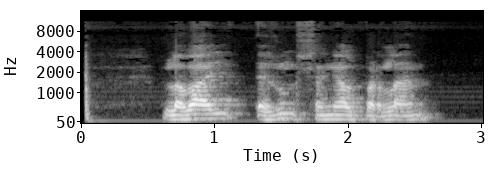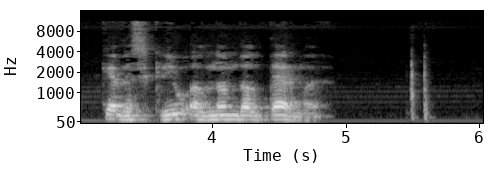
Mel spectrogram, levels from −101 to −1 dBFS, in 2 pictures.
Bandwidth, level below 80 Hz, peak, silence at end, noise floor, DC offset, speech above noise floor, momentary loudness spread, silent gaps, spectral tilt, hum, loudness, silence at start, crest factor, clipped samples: 11.5 kHz; -50 dBFS; 0 dBFS; 1.25 s; -67 dBFS; under 0.1%; 50 dB; 14 LU; none; -8 dB/octave; none; -17 LUFS; 0.05 s; 18 dB; under 0.1%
